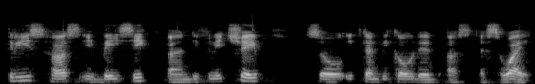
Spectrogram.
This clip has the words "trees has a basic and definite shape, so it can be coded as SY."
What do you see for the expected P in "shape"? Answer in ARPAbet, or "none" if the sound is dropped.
P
